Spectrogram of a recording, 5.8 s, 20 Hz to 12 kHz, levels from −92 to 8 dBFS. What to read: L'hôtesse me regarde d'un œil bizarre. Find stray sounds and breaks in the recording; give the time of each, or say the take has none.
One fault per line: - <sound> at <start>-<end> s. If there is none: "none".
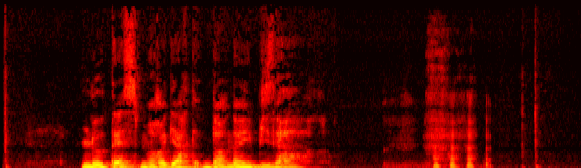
- laugh at 3.8-4.9 s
